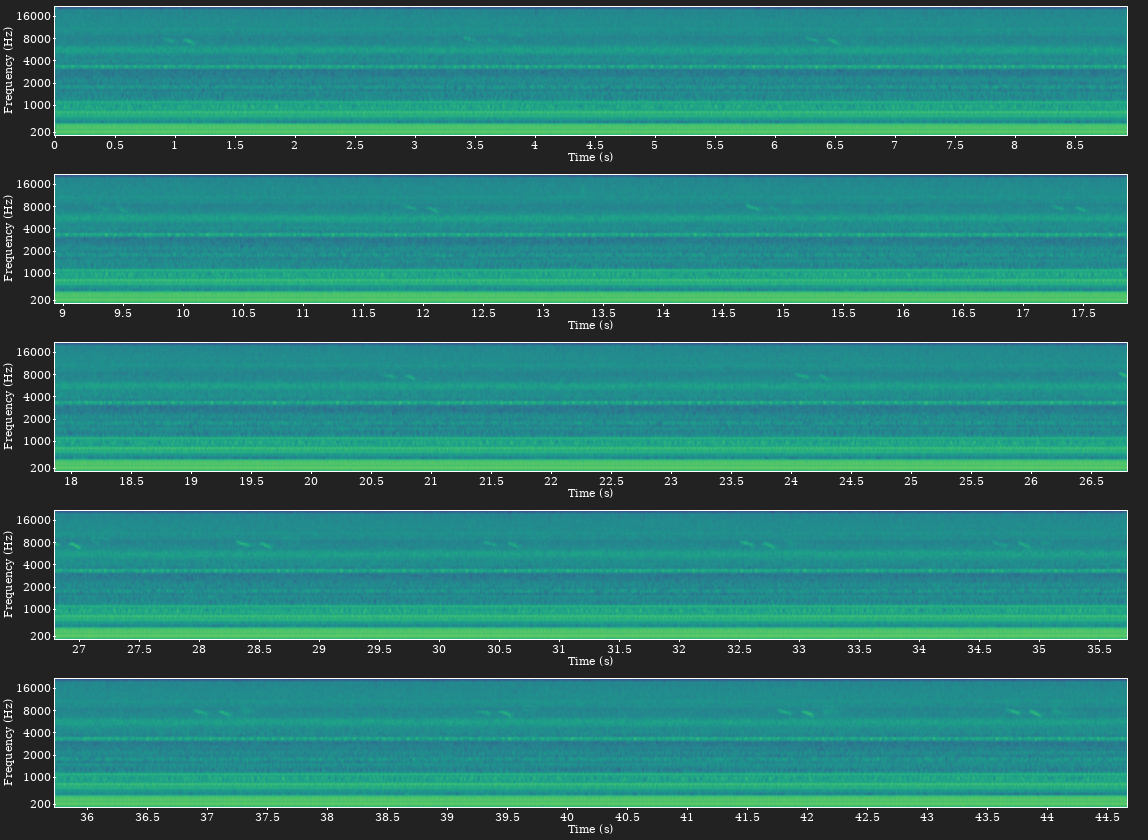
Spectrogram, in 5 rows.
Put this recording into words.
recorded between a big transformer and a few mobile containers attached to the university building. you can hear the transformer on the left side and a hissing sound coming from the containers on the right side (roland r-07)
